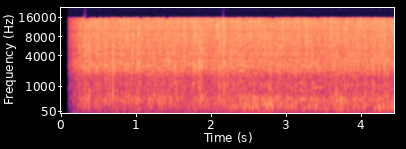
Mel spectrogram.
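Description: Heavy rain pouring down in a dense, steady patter, with countless drops ticking on the tarpaulin and sheet-metal awning overhead.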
